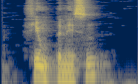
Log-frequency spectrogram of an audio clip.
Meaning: definite singular of fjompenisse
- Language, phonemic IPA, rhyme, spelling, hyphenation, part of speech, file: Norwegian Bokmål, /ˈfjʊmpənɪsːn̩/, -ɪsːn̩, fjompenissen, fjom‧pe‧nis‧sen, noun, Nb-fjompenissen.ogg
